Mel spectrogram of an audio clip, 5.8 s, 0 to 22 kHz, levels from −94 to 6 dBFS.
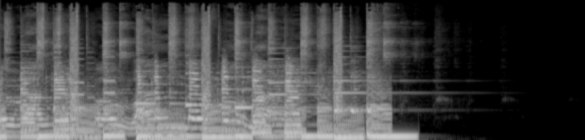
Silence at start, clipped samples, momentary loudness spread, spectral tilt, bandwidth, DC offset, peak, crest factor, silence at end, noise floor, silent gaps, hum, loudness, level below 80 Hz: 0 s; under 0.1%; 3 LU; -5 dB/octave; over 20 kHz; under 0.1%; -4 dBFS; 16 dB; 1.65 s; -90 dBFS; none; none; -20 LUFS; -24 dBFS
